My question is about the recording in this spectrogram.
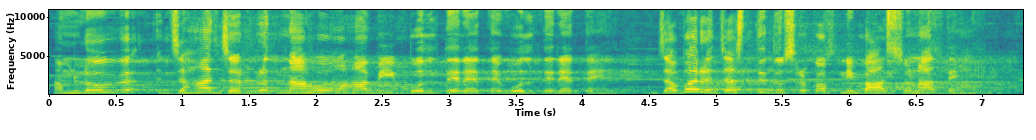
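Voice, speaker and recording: High-voiced woman preaching slowly in a hall. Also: fairly even intonation. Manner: slow, preachy, addresses the crowd directly. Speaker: katha preacher. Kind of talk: devotional sermon storytelling. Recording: echoey hall with faint music.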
